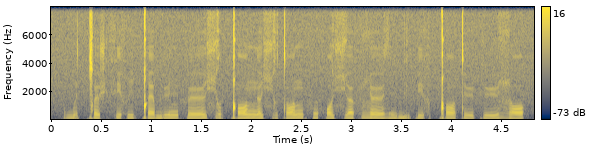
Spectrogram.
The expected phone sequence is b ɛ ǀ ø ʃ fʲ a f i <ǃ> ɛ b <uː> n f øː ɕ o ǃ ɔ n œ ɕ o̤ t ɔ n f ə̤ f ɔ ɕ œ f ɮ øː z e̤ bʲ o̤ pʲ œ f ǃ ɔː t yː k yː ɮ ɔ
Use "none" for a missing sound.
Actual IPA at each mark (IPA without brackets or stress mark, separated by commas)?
ǃ, yː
